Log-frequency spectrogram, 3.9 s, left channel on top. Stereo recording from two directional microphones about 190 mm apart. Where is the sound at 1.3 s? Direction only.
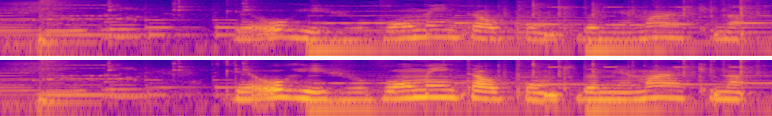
50° right (ahead or behind).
